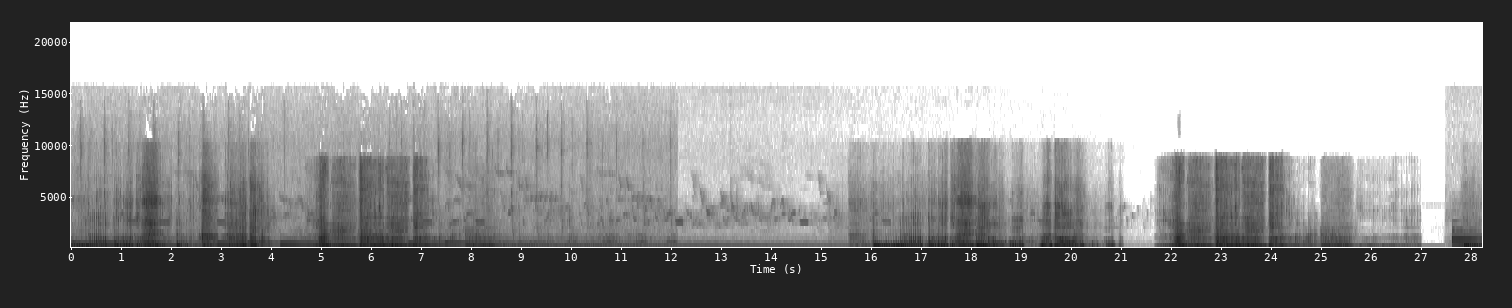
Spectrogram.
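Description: Lions roaring in repeated loud bouts: two series of roars, a lull of several seconds, then two more series.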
